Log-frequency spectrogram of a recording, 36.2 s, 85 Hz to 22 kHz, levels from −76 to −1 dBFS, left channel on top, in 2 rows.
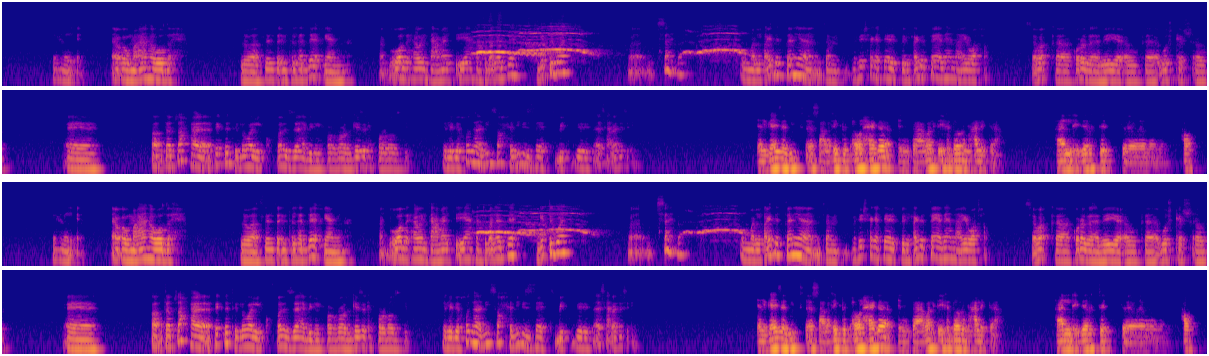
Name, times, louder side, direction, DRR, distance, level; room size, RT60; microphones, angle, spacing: voice 1, 0.8-1.2 1.6-2.8 3.6-5.2 5.7-8.6 9.4-10.3 11.1-14.8 15.5-18.2 19.0-19.6 20.3-24.1 24.7-27.6, right 3 dB, 55° right, 0.4 m, -30 dB
sound 1, 7.0-8.9 10.2-11.2, left 3 dB, 25° left, 0.4 m, -27 dB
voice 2, 29.4-33.1 33.9-35.9, right 1 dB, 35° right, 0.8 m, -25 dB
2.7 x 2.3 x 2.9 m
head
